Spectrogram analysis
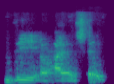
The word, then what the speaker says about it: Ohio State: I had been asked and then accepted the job at the Ohio State, which you are told, very quickly that that's how you should pronounce it.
